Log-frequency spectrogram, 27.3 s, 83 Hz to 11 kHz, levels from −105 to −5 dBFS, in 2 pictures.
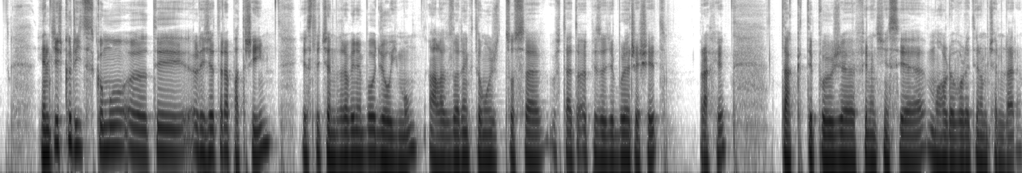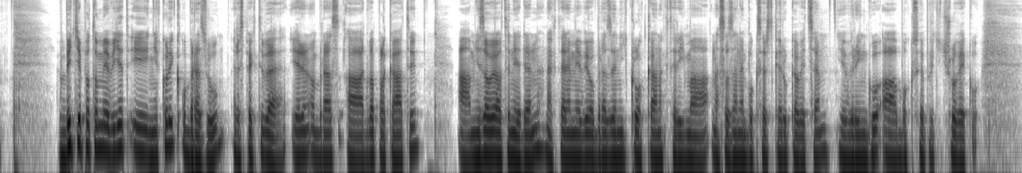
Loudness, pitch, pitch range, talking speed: -23 LUFS, 125 Hz, 120-140 Hz, 155 wpm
